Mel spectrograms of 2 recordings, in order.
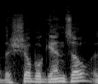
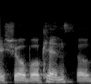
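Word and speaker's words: Shōbōgenzō: is from his work called the Shobogenzo.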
